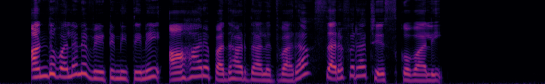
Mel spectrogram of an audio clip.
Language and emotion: Telugu, neutral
